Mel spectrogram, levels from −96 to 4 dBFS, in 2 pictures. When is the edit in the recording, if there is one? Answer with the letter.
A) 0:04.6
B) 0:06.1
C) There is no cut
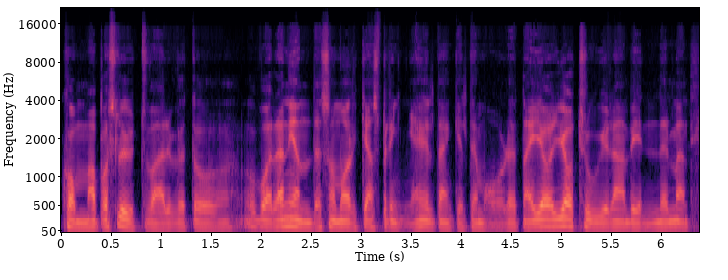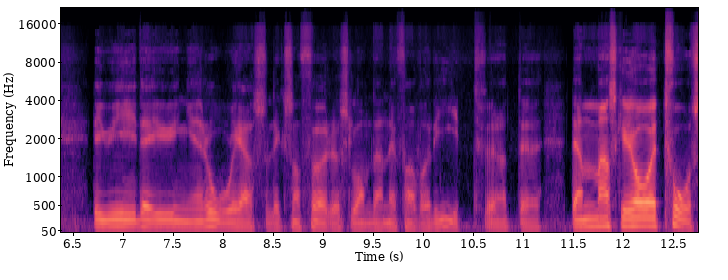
C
